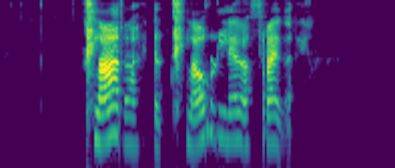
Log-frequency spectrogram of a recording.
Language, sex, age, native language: Icelandic, female, 30-39, Icelandic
